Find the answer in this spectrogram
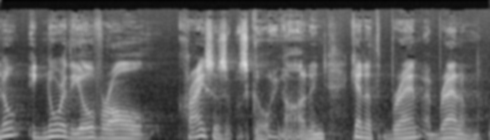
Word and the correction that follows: Branagh: what's his name? Kenneth. – Right now, yeah. The. – Kenneth. – Yeah, Kenneth Branagh, you know, the Shakespearean actor. – Yeah, Branagh. Yeah. I'm mispronouncing names today.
